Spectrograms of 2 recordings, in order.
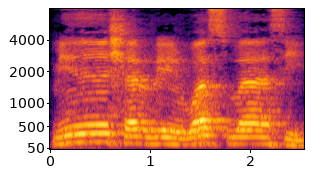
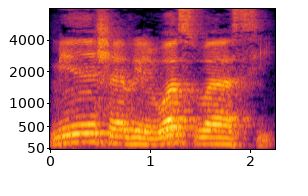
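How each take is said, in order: Both takes have the same delivery.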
